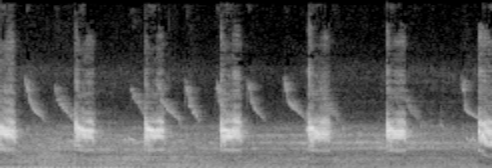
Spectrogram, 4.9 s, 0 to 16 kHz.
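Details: Long-tailed shrike singing imitations of fighting sparrows and lovebird, used as a lure to provoke other shrikes: loud, harsh chirp bursts repeated about every 0.75 seconds, each followed by short thin descending whistles, over a faint low background hum.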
